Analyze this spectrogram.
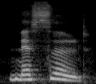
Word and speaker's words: nestled: नेसल्ड T silent है, नेसल्ड मतलब बसा हुआ।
